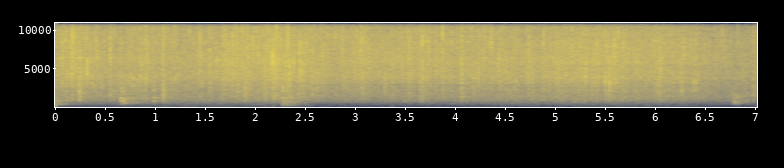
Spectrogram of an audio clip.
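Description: Chopped onions sizzling in hot oil with coriander and cumin seeds, a steady close frying hiss with occasional stirring scrapes throughout.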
